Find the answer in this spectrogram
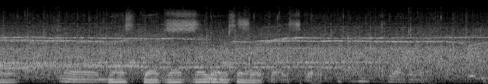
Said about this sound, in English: That's worthy of a clap.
